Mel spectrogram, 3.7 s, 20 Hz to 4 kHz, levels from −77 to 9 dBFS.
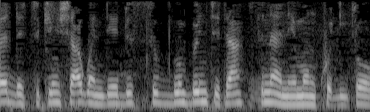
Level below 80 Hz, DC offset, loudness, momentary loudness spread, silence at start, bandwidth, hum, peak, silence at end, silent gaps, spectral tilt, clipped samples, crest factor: -48 dBFS; under 0.1%; -21 LUFS; 7 LU; 0 s; 4 kHz; none; -6 dBFS; 0 s; none; -12 dB/octave; under 0.1%; 14 dB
